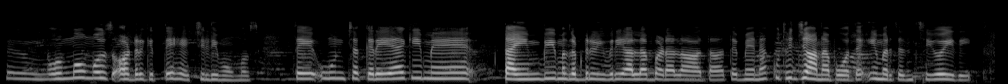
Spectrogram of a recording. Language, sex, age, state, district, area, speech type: Dogri, female, 18-30, Jammu and Kashmir, Reasi, rural, spontaneous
